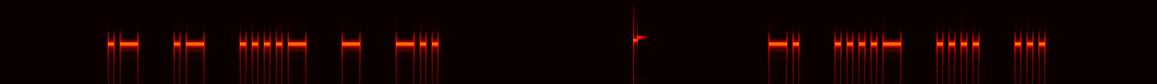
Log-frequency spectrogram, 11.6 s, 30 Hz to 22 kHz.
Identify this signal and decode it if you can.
Morse code, heard as a keyed tone, about 20 wpm, spaced as for 14 wpm, 700 Hz. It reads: AA4TD N4HS
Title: 082 Lesson 14g - Number 2 - Call Signs 20wpm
